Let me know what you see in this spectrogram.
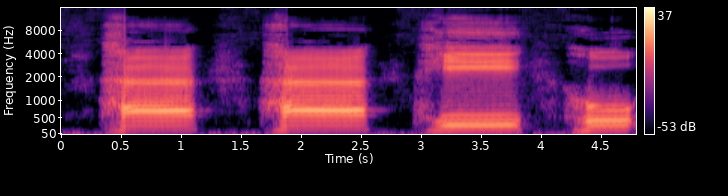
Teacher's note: ha besar itu dilafalkan dari tenggorokan paling bawah atau sering kita sebut dia dengan pangkal tenggorokan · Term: H besar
